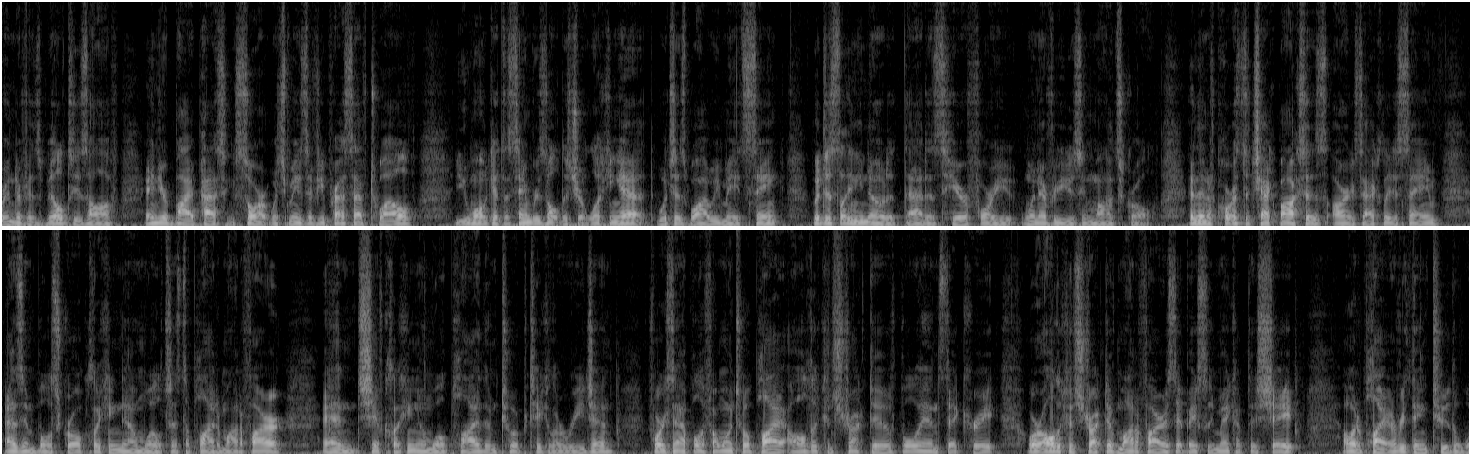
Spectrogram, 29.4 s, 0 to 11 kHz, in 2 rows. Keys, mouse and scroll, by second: 2.0-3.0 scroll up 14, 3.0-4.8 scroll down 5, 5.8-6.7 scroll down 7, 6.7-7.8 scroll up 10, 7.8-8.3 scroll down 6, 8.3-8.7 scroll up 10, 28.7 shift+click.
